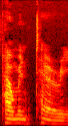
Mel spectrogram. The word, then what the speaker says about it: Palminteri: And Chaz Palminteri, is that how you pronounce it?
